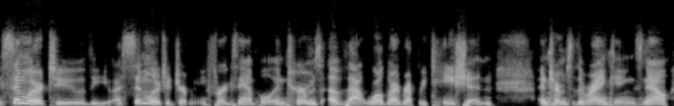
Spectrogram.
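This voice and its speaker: A Canadian woman, a university recruitment officer, presents a webinar over a video call in a conversational style full of fillers and restarts. Her voice is medium-pitched, and the recording is dry and lo-fi.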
